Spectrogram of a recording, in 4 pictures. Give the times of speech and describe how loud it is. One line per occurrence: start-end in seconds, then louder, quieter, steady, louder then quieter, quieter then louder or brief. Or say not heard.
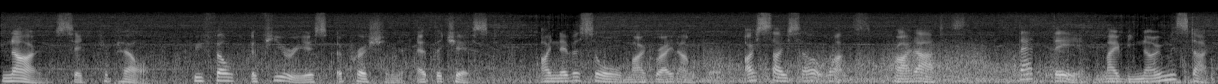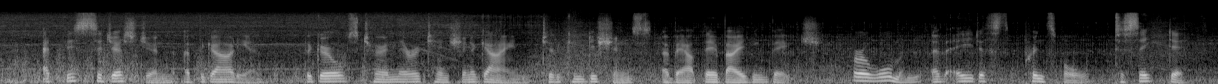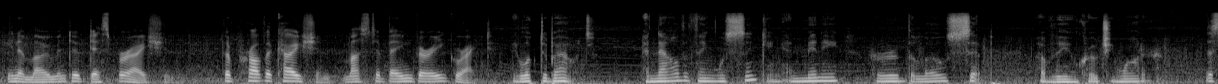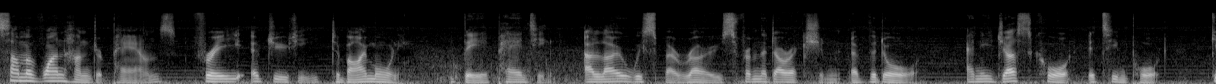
0.0-48.6 steady.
